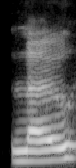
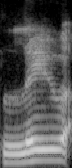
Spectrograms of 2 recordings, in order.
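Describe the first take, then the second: First: The vowel sounds like 'oh' in 'go'. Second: The vowel sounds like 'oo' in 'blue'. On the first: The speaker calls it right. "That sounds more accurate than Lou" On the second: The speaker calls it wrong. "I don't think it's pronounced like that"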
